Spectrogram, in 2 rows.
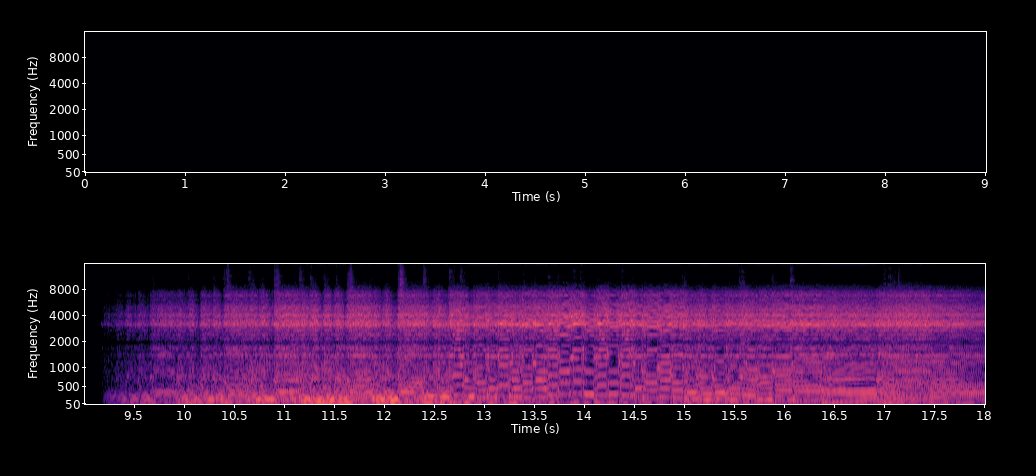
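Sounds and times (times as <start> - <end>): electric guitar music: 9.2 - 18.0.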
